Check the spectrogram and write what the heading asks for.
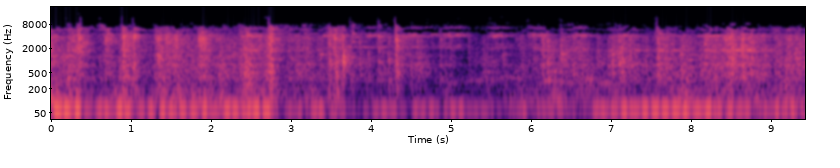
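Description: Irregular clicks and rattles over a low rumble as an apartment shakes in an earthquake. The rumble is heaviest for the first three seconds, then eases.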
